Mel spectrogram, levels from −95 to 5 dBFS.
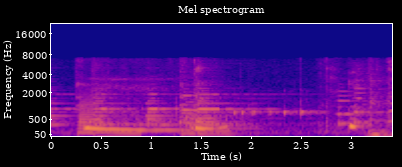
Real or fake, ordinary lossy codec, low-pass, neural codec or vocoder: real; none; 7.2 kHz; none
